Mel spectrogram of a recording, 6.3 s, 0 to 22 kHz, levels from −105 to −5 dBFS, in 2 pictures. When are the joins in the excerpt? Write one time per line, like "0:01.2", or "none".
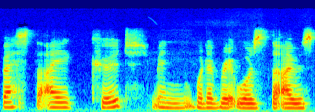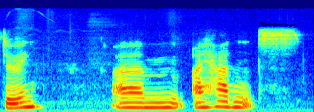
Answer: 0:01.5

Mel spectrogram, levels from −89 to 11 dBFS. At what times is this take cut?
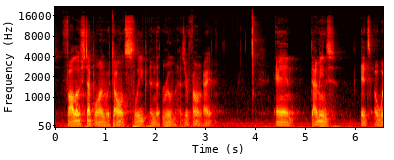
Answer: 0:01.1
0:02.1
0:02.9

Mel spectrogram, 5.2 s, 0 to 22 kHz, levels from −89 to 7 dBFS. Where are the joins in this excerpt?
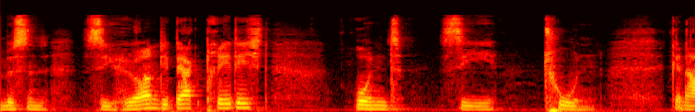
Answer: none

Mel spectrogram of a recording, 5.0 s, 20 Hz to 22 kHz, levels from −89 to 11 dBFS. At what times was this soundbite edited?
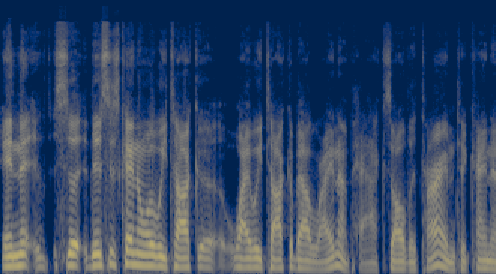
none

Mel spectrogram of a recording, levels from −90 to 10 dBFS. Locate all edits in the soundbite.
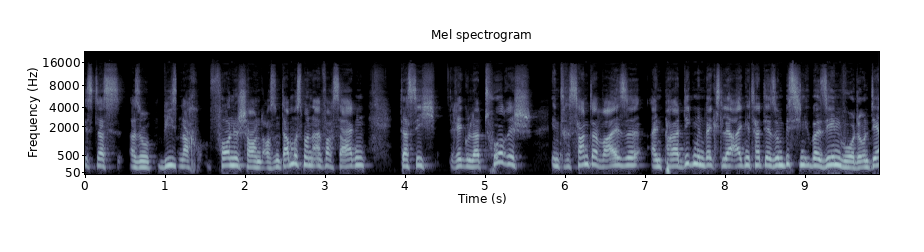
0:01.1

